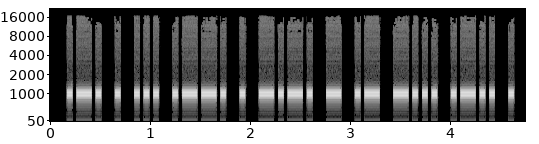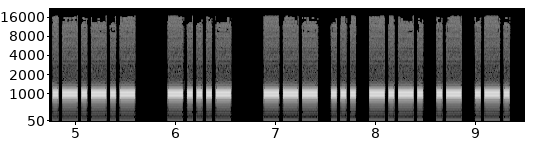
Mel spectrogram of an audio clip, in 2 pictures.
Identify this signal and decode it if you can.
Morse code, heard as a keyed tone, about 25 wpm, 1000 Hz. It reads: RESPECTABLE. <BT> OSCAR
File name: qotdfiles / 25wpm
